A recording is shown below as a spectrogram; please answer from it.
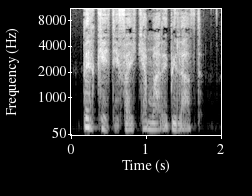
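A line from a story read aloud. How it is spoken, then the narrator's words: Whispered. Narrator (Italian): sussurrò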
